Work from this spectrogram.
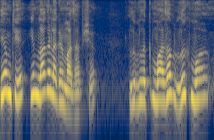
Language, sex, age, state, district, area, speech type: Kashmiri, male, 45-60, Jammu and Kashmir, Kulgam, rural, spontaneous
